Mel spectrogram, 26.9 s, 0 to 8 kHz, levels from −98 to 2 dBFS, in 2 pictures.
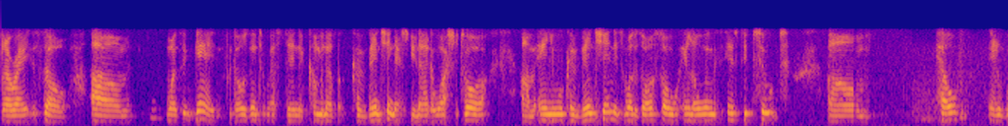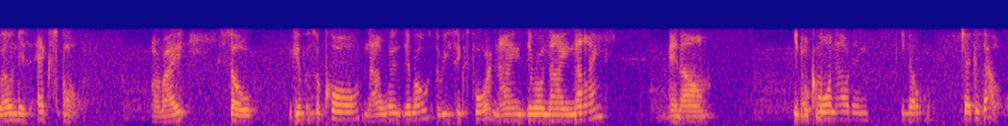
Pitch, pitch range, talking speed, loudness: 145 Hz, 135-160 Hz, 140 wpm, -28 LUFS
